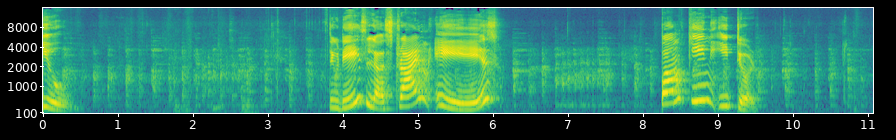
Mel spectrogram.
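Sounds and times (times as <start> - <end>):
high-pitched altered voice narrating: 0.0 - 0.5, 3.8 - 6.2, 8.3 - 9.6.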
